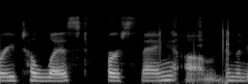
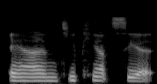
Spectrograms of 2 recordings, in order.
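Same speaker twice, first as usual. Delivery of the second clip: ordinary talk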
